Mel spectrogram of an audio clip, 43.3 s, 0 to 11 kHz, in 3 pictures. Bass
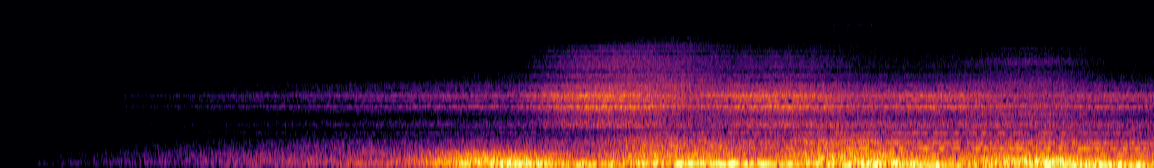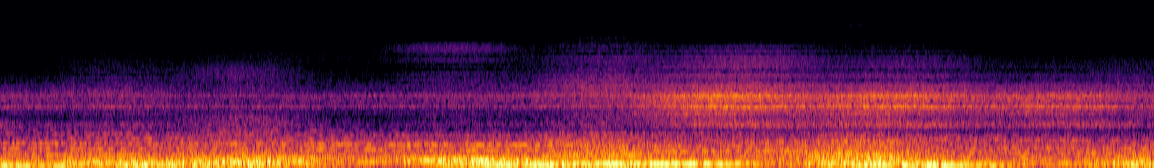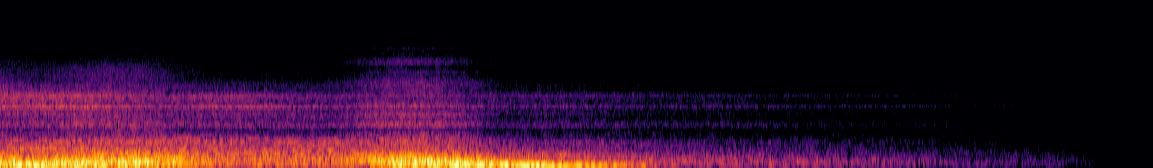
4.9 38.6

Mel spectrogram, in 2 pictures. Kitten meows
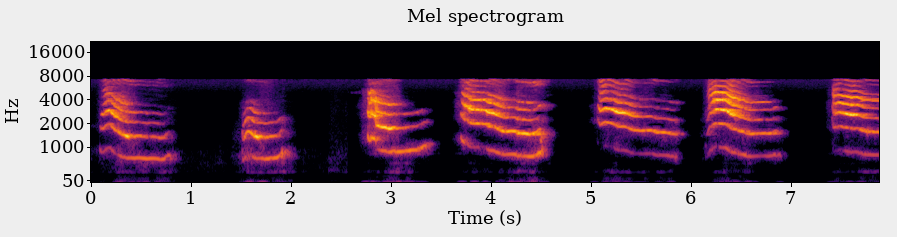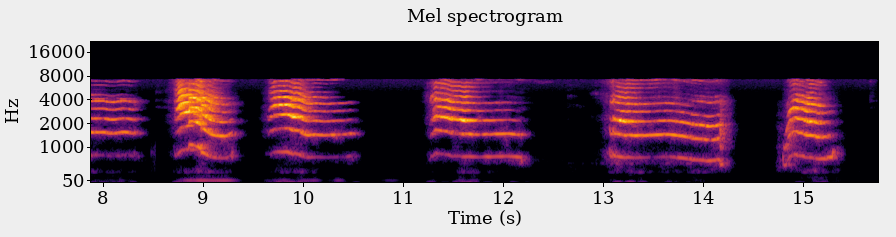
0.1 0.9, 1.5 2.1, 2.8 10.6, 11.3 12.3, 13.0 15.4

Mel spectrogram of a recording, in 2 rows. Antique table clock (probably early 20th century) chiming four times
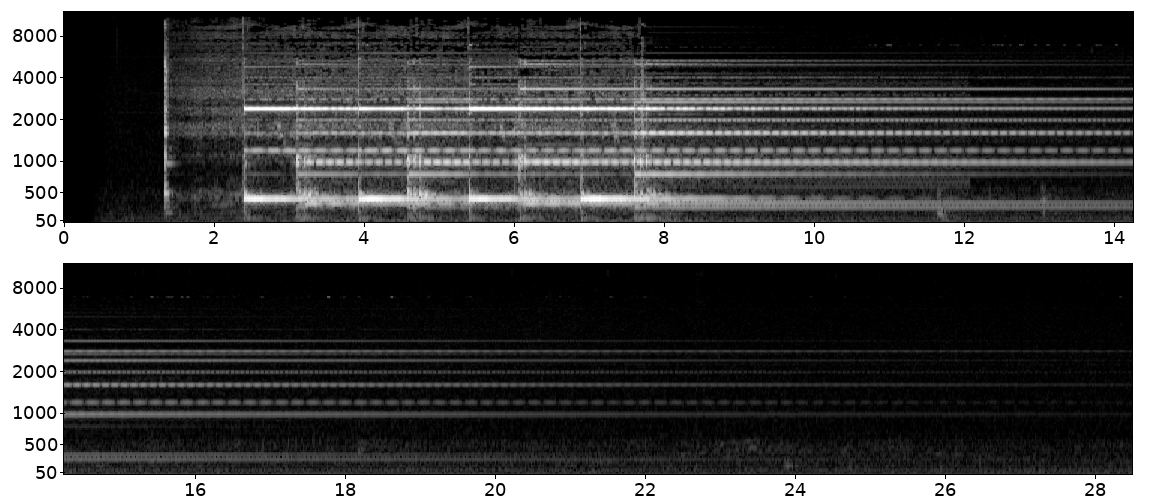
2.3 19.2

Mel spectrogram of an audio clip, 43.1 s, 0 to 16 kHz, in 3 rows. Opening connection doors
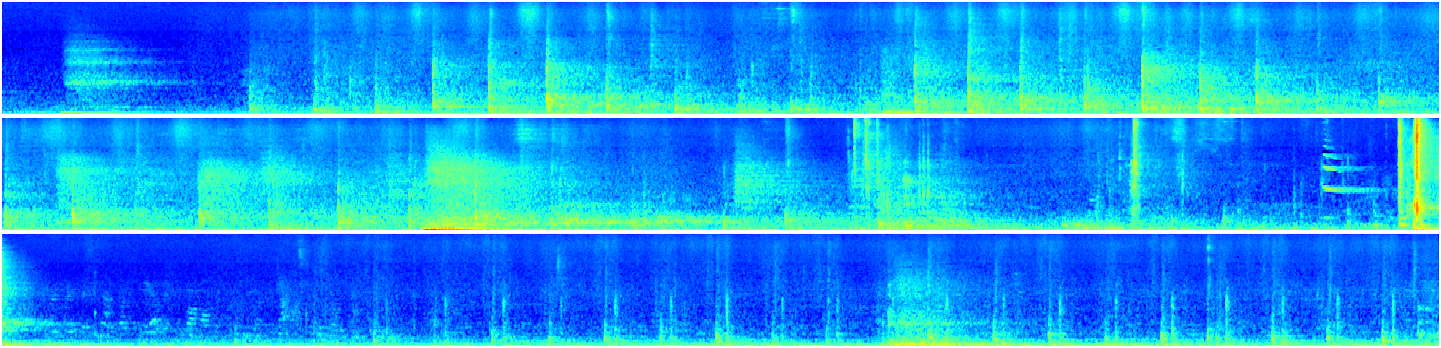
22.8 24.2, 27.6 29.0

